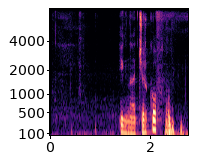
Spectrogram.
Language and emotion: Russian, neutral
